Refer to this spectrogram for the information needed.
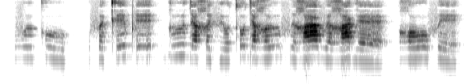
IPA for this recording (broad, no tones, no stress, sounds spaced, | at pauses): v ɯː kʼ u | f ɛ kʼ e pʼ e | ɡ ɯː d ɛ χ i fʲ o tʼ o d ɛ ʁ ɯː f i ʁ a v e ʁ a ɡ ɛː | ʁ oː f e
